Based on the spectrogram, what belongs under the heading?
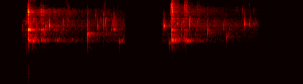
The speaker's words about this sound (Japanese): はーい、ポタポタ、ポタポタ。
